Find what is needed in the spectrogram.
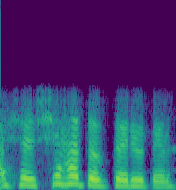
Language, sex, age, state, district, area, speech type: Kashmiri, female, 18-30, Jammu and Kashmir, Kupwara, urban, conversation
